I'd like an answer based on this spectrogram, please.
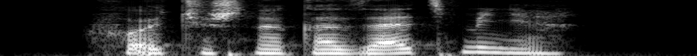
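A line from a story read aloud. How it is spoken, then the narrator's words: Grim smirk. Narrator (Russian): мрачно усмехнулся он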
